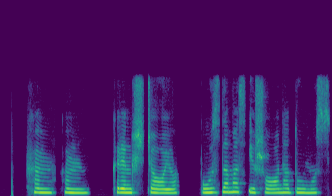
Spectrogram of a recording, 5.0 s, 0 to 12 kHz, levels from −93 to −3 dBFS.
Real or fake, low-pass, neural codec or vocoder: fake; 7.2 kHz; codec, 16 kHz, 8 kbps, FunCodec, trained on Chinese and English, 25 frames a second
